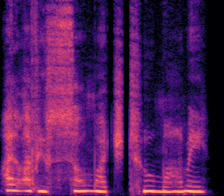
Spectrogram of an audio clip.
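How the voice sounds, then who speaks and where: A woman voicing a gentle, tearful young boy who asks soft, pleading questions in a husky voice. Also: sits high, flat delivery, unhurried, no echo, studio quality, voice pushed up. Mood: wondering.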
